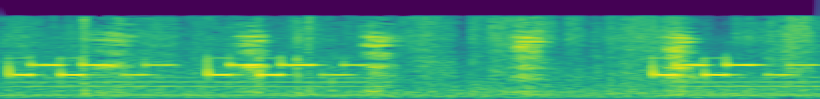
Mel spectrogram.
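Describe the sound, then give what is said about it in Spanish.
A mobile phone buried in sand on a beach, a few metres away, plays its ringing tone: quick sequences of bright electronic beeps at shifting pitches in two bursts separated by a short pause over a faint hiss, with no voices. “Abre los ojos y al momento se arrastra siguiendo el tono del teléfono.”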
